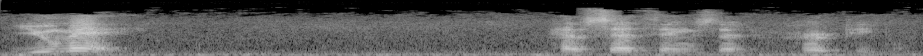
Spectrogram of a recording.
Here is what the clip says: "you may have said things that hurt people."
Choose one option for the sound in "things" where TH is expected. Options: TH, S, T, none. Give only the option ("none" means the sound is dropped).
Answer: TH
